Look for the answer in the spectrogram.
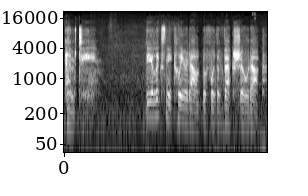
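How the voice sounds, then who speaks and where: An actor playing a composed, urgent military mission commander in a video game, speaking in a crisp, tactical, commanding way. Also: male voice, mid-range voice, measured pace, bright, forceful tone, slight background noise, rough recording. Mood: focused, urgent. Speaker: mission guide.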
